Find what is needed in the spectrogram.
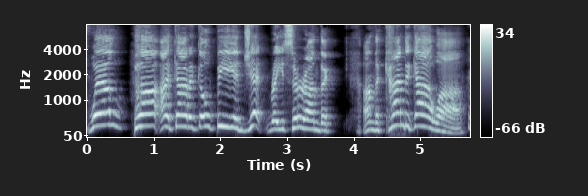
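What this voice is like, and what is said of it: Put-on accent. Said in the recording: “That's what she sounds like. ... She just. Gets an accent.”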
